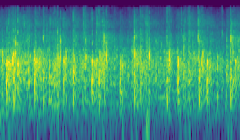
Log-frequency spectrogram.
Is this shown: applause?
yes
